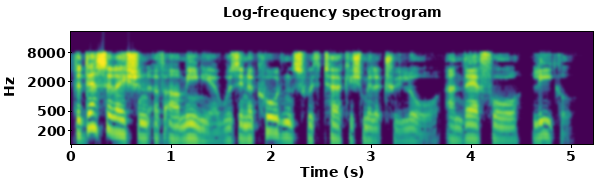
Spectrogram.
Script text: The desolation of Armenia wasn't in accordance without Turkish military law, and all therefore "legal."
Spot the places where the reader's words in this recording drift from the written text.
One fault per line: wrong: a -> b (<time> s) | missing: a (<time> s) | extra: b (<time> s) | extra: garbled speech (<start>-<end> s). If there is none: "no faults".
wrong: wasn't -> was (1.5 s)
wrong: without -> with (2.4 s)
missing: all (3.9 s)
